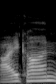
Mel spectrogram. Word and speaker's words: Eyekon: uh tell me about Icon and and how did it come to be? Sorry, brother. I didn't catch that. Um, why don't you tell me about Icon? Is that how you say it?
